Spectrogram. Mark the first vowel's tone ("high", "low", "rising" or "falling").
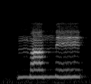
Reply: high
